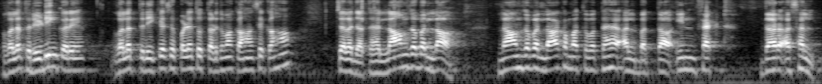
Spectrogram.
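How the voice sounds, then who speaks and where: A man's voice: a little high, steady tone, darkish tone. A man teaching Quranic Arabic grammar, explaining each word and posing questions he then answers himself. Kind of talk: Urdu lecture on Quranic grammar.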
